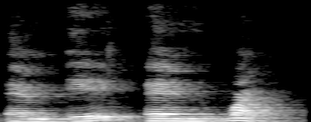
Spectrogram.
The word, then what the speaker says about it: many: a and Y pronounced any add letter m m a n y which we pronounce many and lots more let's consider this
